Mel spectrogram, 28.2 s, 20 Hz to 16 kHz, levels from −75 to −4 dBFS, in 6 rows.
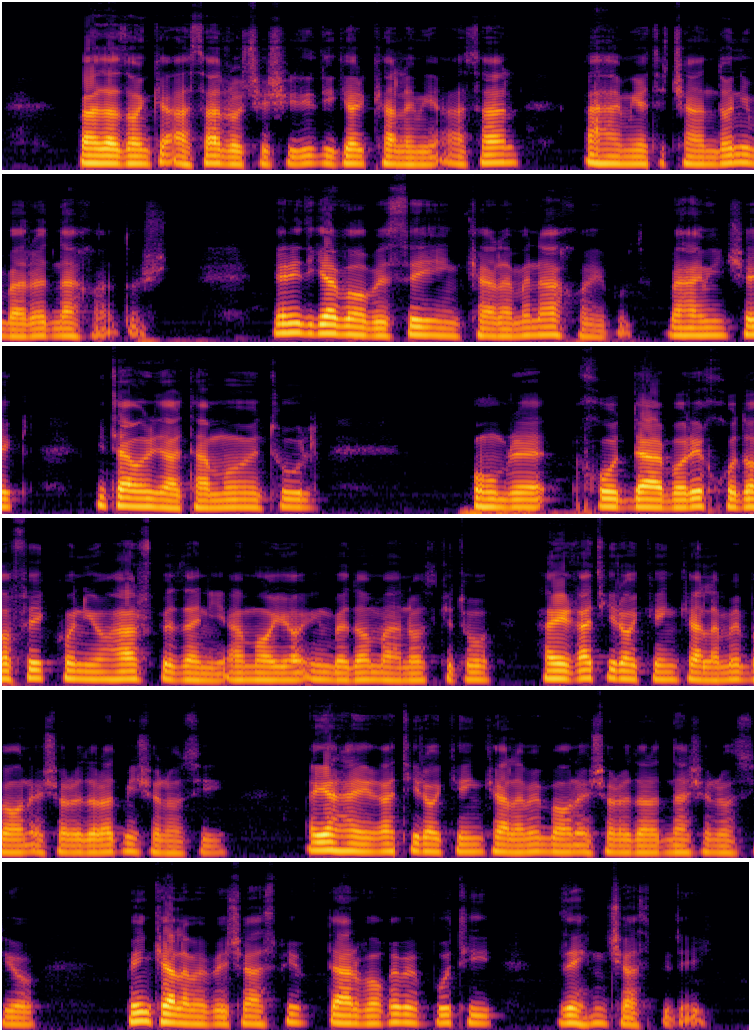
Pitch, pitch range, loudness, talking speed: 120 Hz, 115-130 Hz, -17 LUFS, 165 wpm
